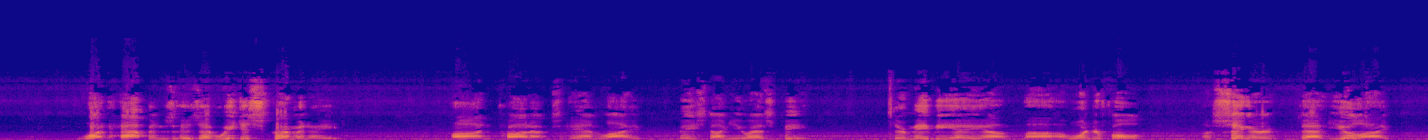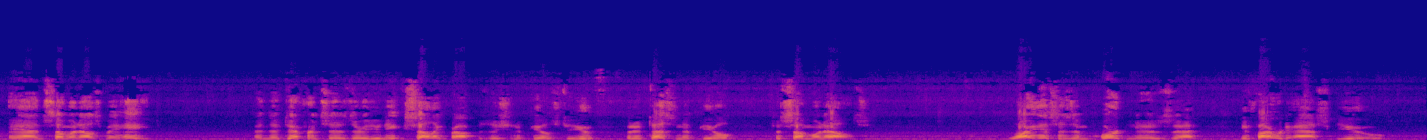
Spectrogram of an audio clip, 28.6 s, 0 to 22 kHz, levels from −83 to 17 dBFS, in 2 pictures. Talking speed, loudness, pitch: 125 wpm, -23 LUFS, 125 Hz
